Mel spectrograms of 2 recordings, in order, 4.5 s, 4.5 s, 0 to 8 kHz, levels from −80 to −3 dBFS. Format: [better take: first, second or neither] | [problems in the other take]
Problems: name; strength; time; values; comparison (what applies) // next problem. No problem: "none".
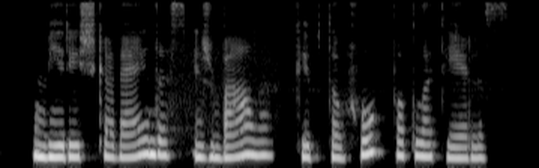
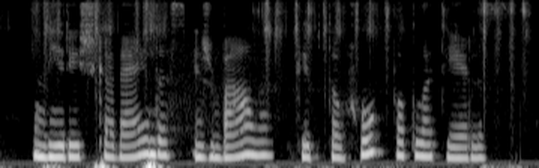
first | background sound (Rattle); 4 dB below the speech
